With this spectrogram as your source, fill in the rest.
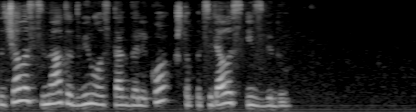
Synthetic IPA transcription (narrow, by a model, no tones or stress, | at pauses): snɐt͡ɕalˠəsʲtʲɪnat̪əd̪vʲinʊlˠəsʲt̪aɡ̚d̪əlʲɪko̞ʂt̪opətʲɪɾʲalˠəsʲizvʲɪd̪ʊ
